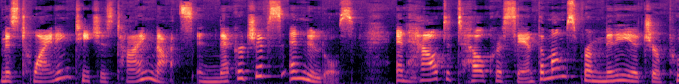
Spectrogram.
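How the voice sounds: The clip features a natural reading voice. It is heard throughout.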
